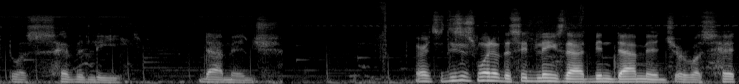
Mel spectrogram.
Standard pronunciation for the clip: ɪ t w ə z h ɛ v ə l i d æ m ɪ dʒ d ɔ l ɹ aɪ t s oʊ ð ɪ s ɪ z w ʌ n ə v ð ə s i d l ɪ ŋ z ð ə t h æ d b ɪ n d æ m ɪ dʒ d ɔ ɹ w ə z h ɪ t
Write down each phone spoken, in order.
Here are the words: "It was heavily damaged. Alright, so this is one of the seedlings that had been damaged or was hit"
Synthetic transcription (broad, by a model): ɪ t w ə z h ɛ v ə l i d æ m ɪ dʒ ɔ ɹ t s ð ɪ s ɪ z w ʌ n ə v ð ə s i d l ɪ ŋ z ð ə t h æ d b ɪ n d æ m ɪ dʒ ɔ ɹ w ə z h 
